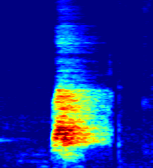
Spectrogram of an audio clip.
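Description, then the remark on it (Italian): A single loud, drawn-out dog bark, lasting about half a second and standing alone with no talking around it. “scusatemi ma ho il cane che in questo momento ha deciso di abbaiare a tutto volume e non riesco a registrare”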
